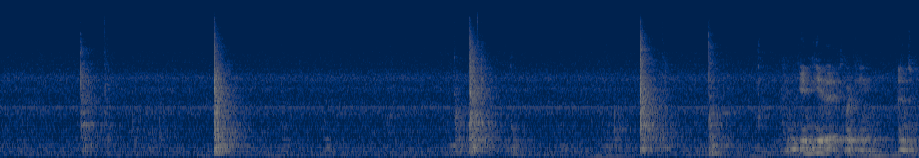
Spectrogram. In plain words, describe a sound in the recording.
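Wooden pieces knock and clack sharply as they are slotted into a wooden rack.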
